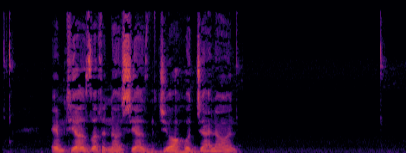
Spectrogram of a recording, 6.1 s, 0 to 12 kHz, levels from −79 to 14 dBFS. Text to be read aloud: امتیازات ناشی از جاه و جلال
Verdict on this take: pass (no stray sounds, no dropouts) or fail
pass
